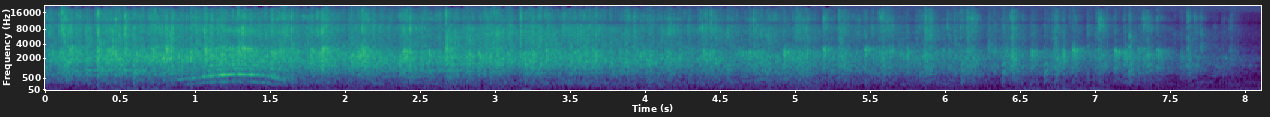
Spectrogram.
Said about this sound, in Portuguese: Só quem quer maturidade, dá um aplausinho ao Senhor aí, por favor.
